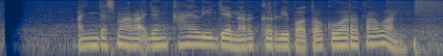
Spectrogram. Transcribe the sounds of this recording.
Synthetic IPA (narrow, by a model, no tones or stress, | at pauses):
ʔaɲd͡ʒasmaɾa̰ʔd͡ʒɨŋkajlid͡ʒɛnərkɨrdipɔt̪ɔkuwart̪awan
